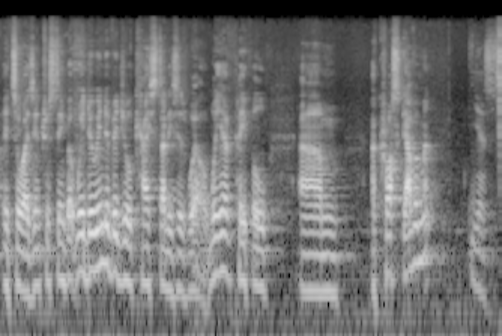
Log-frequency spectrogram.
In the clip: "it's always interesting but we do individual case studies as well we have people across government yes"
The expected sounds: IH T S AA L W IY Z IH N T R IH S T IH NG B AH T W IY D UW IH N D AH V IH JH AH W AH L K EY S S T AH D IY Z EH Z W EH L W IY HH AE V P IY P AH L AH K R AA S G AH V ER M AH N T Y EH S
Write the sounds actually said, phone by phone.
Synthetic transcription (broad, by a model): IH T S AA L W IY Z IH N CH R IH S T IH NG B AH T W IY D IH IH N D AH V IH JH AH W AH L K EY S S T AH D IY Z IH Z W EH L W IY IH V P IY P AH L AH K R AA S G AH V ER M AH N T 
